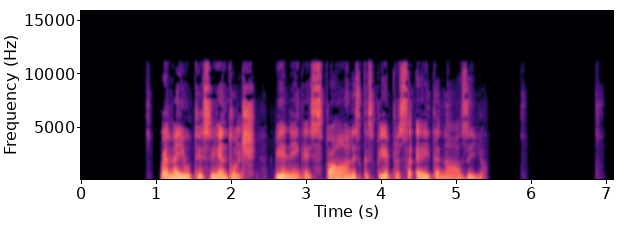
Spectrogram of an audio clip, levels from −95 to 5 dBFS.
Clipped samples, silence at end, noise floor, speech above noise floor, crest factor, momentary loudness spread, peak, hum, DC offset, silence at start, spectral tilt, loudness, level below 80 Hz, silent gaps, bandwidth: under 0.1%; 1.7 s; under -90 dBFS; over 74 dB; 18 dB; 12 LU; 0 dBFS; none; under 0.1%; 1.05 s; -5 dB/octave; -16 LUFS; -66 dBFS; none; 11.5 kHz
